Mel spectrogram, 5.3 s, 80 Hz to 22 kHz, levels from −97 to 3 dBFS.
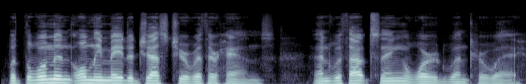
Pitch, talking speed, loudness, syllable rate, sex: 115 Hz, 205 wpm, -18 LUFS, 5.0 syllables/s, male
